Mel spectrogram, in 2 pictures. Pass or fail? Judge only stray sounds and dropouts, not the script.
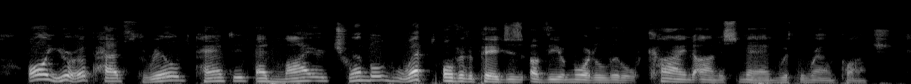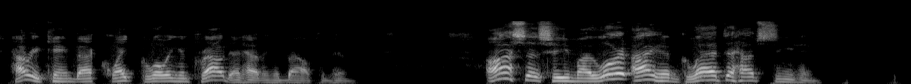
pass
